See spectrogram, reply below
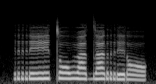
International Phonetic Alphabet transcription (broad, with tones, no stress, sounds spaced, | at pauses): r eː˦ t ɔ˦ β a˦ d a˦ r ɪ˦ ɾ ɔ˦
